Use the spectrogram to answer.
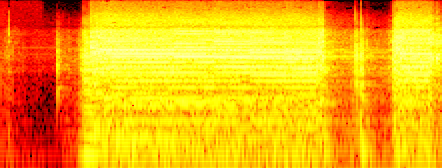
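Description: Screechy, bright distorted electric guitar tone through an amp with the treble turned all the way up, played on a Telecaster: a long sustained harsh chord rings out, then brief bursts and a final loud strum.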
